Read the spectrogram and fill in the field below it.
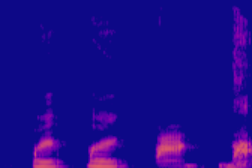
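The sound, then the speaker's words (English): A voice imitates a cartoon duck, letting out four quick, raspy quacking bursts in a steady rhythm, fairly loud with no other sounds around it. “You can't say quack and not expect me not to act like. I had to do the Donald Duck.”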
